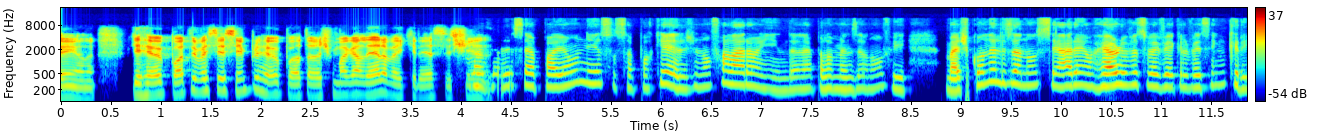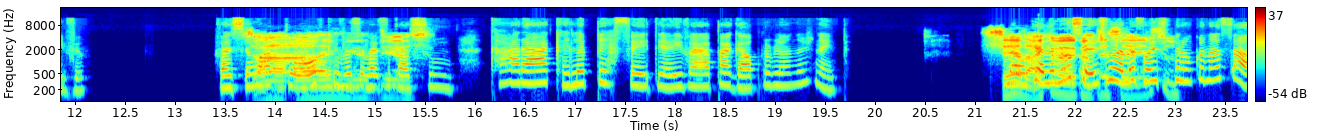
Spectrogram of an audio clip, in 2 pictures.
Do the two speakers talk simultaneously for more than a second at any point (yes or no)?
yes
